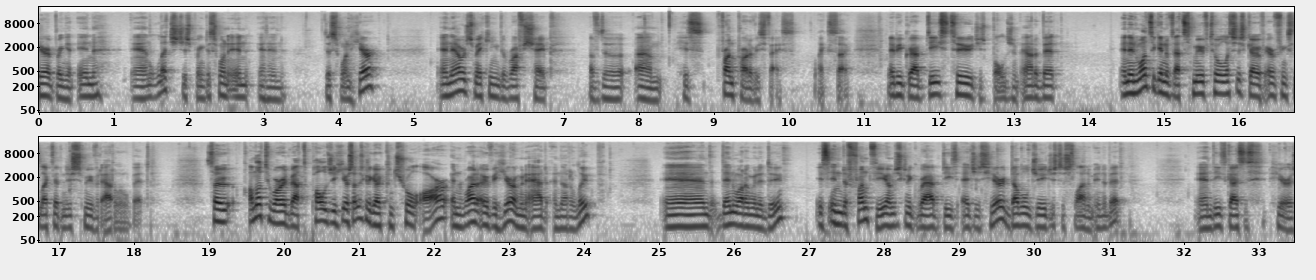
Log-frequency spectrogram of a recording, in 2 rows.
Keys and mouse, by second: 1.2 middle click, 1.2 right click, 1.3 g, 2.8 middle click, 2.8 right click, 2.9 g, 4.6 g, 5.7-7.4 middle drag, 5.7-7.4 right drag, 7.4 g, 7.6 g, 10.5 middle click, 11.1 shift+middle click, 12.5 g, 13.4 click, 14.2 ctrl+z, 14.2-24.3 middle drag, 19.1 z, 20.1 alt+a, 20.1-24.3 alt+drag, 20.1-28.4 alt+right drag, 22.8 ctrl+r, 27.1 KP_1, 28.1 click, 28.1 middle click, 28.4-32.4 shift+drag, 29.8 g, 31.1 alt+a, 31.6 middle click, 31.6 right click, 32.4 shift+middle click, 32.6-33.4 drag, 33.3 g.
